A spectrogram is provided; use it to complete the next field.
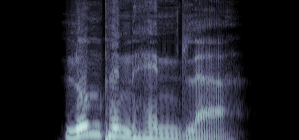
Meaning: ragman, rag dealer
- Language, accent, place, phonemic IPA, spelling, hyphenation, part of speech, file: German, Germany, Berlin, /ˈlʊmpənˌhɛntlɐ/, Lumpenhändler, Lum‧pen‧händ‧ler, noun, De-Lumpenhändler.ogg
